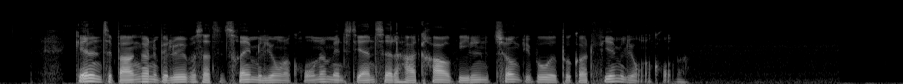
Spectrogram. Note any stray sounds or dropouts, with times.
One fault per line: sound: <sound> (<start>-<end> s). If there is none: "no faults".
no faults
